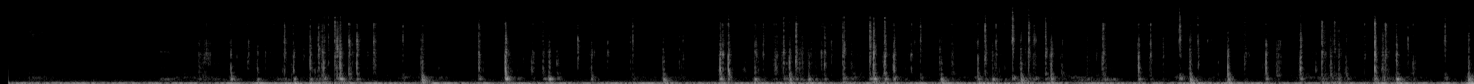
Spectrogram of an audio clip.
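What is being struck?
Plastic mechanical keyboard.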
